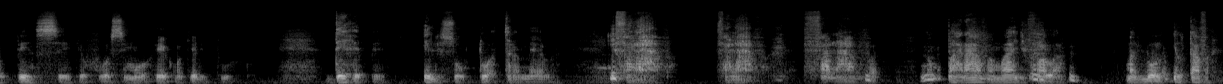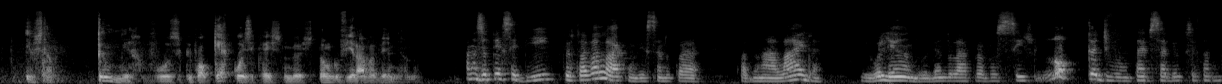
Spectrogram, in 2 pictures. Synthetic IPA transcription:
ewpẽsḛjkɪewfosɪmoheɾkõakelɪt̪uɾkʊ̥ | d̪ehepḛ̃t͡ʃɪ̥ | elɪso̰wt̪oɐ̰t̪ɾɐ̰mɛ̰lɐ̰ | ɪfalavɐ | fala̰vɐfalavɐ̰ | nɐ̃w̃paɾavɐmajzd͡ʒɪfa̰la̰ɾ | mɐzlõnɐewt̪avɐewɪʃt̪avɐ | t̪ɐ̃w̃neɾvozʊkɪkwawkɛɾkojzɐkaisʊnʊmewist̪õmɐɡʊviɾavɐvenḛ̃nʊ | amɐzewpeɾsebipʊkeewt̪avɐlakõveɾsɐ̃nd̪ʊkõɐ | kõɐd̪õnɐalajlɐ | ɪoʎɐ̃nd̪ʊoʎɐ̃nd̪ʊlapɾɐvosezlokɐd͡ʒɪvõnt̪ad͡ʒɪd͡ʒɪsabeɾʊkɪseʃt̪avɐ̃

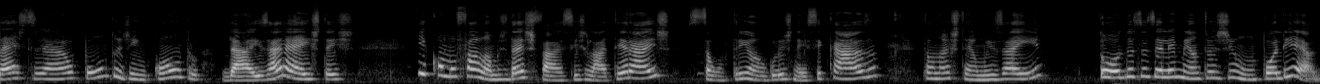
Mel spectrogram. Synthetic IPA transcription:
ɛʃt̪ɪaɛʊpõnt̪ʊd͡ʒɪẽŋkõnt̪ɾʊ | d̪ɐzaɾɛʃt̪ɐs | ɪkõmʊfalɐ̃mʊzd̪ɐsfasɪzlat̪eɾajs | sɐ̃w̃t̪ɾiɐ̃ŋɡulʊznesɪkazʊẽt̪ɐ̃w̃nɔst̪ẽmʊzai | t̪od̪ʊzʊzelemẽnt̪ʊzd͡ʒɪũpoliɛ̰d̪ʊ

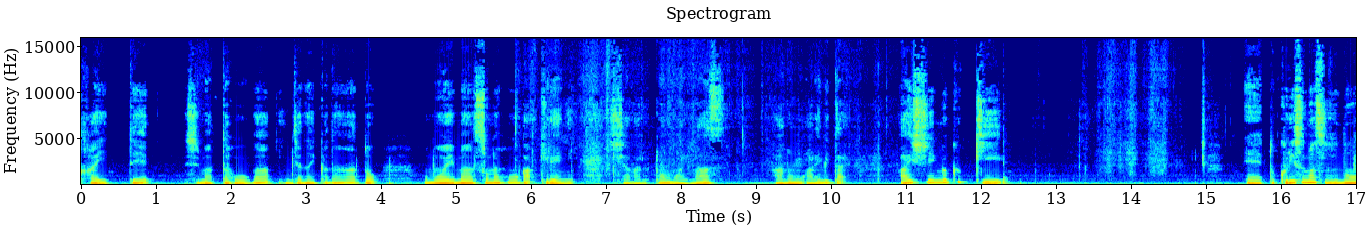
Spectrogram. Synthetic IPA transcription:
kʰait̪e̞ | ɕimat̪ːaho̞ːɡaiːɲ̟d͡ʑanaikanat̪o̞ | omo̞imasɨ̥so̞no̞ho̞ːɡa̰kʲʰiɾe̞ːɲ̟iɕiaɡaɾɯ̟t̪o̞mo̞imasɨ̥ | ano̞ʔaɾe̞mʲit̪a̰i | aiɕĩŋɡɯ̟kɯ̟kʲʰːi | et̪ːo̞kɯ̟ɾʲisɨmasɨno̞

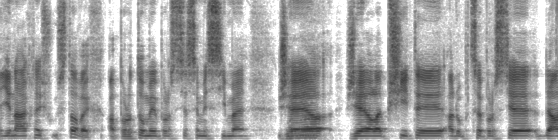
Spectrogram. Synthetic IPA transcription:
ɟɪnaːxnɛʃfuːst̪avɛxʔapɾo̞t̪o̞mɪpɾo̞scʲɛsɪmɪsliːmɛ | ʒɛɛʒɛjɛlɛpʃiːt̪ɪʔado̞pt͡sɛpɾo̞scɛdaː

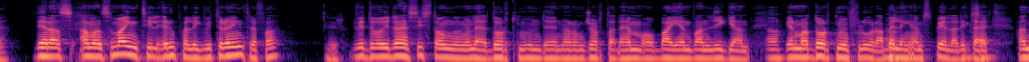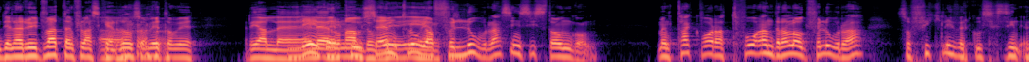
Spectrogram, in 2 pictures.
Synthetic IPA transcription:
d̪eːɾasavansəmaŋːt̪ʰɪlɛɾuːpaliːɡveːt̪ɵd̪ɛnɪnt̪ʰɾɛfːa | d̪ɵveːt̪̚d̪ɛvaɾjʉd̪ɛnhæːʂɪst̪aɔmɡɔŋːənd̪æɾd̪ɔɾt̪mɵnd̪næɖɔmd͡ʒɔɾt̪ad̪əhɛmːaɔbajanvanliːɡanjeːnɔmat̪̚d̪ɔɾt̪mɵnd̪fœɭuːɾaɾbɛlːɪŋhɛmspeːlaɾəɪ | hand̪eːlaɾəʉ̟ːt̪vat̪ːənflaskəɾd̪ɔmsɔmveːt̪ɔmvɪveːt̪ | ɾɛalleːvɛɾkʉsənt̪ɾuːɾjɑfœɭuːɾasɪnsɪst̪aɔmɡɔ̰ŋː | mɛnt̪ʰakːvɑːɾəat̪ʰːv̥oːand̪ɾalɑːɡfœɭuːɾa | sɔfɪkːleːvəɾkʰʉːsə̥nsɪnɛ̰

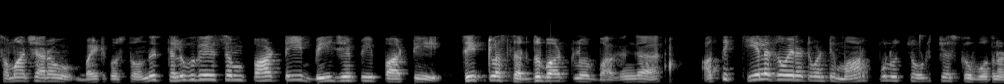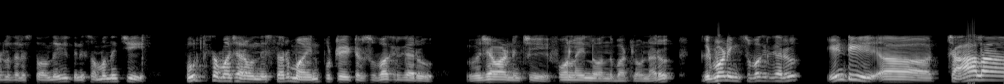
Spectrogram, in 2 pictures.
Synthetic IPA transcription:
sɐmaːt͡ʃaːɾɐmbɐjɐʈɐkiʋɐst̪oːnd̪it̪e̞luɡud̪ɛːʃɐmpaːɾʈiːbiːd͡ʒe̞ːpiːpaːɾʈiːsiːʈlɐsɐɾd̪ʱubaːʈlo̞ːbʱaːɡɐŋɡaː | ɐ̰t̪ikiːlɐkɐmɐjnɐʈuʋɐɳʈimaːɾpulut͡ʃoːʈɐ̥t͡ʃe̞ːsu̥koːboːt̪unːɐʈ̬lut̪̬elust̪o̞ːnd̪id̪iːnikisɐmbɐnd̪ʱiɲt͡ʃi | puːɾt̪i̥sɐmaːt͡ʃaːɾɐmɐnd̪ist̪aːɾumaːinpuʈɾeːʈɐɾsubʱaːkɐɾɐɡaːɾṵ | ʋid͡ʒɐɛjʋaːɽɐnuɲt͡ʃipʰo̞ːnlɐjnlo̞ːɐnd̪ubaːʈloːunːaːɾu | ɡuɖmaːɾniŋɡsubʱaːkɐɾɐɡaːɾu | eːɳʈi | t͡ʃaːlaː

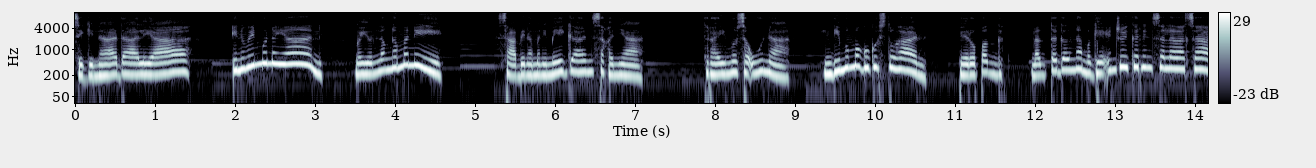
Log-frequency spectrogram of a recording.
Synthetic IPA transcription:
sɪɡɪnad̪aːlja | ʔɪnʊmɪnmo̞nɐjan | ŋɐjonlɐŋnɐmanɛ | saːbɪnɐmanɪmɛjɡɐnsɐkɐnja | t̪ɾajmo̞sɐʔuːnɐ | hɪnd̪iːmo̞mɐɡuɡʊst̪oɦan | pɛːɾo̞pɐɡ̚ | nɐɡ̚t̪ɐɡalnɐmɐɡɛʔɛnd͡ʒojkɐɾɪnsɐlasa

